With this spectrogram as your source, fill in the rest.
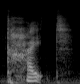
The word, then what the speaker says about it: kite: It's the word kite. Remember, silent e changes the i to a i sound to the superhero sound.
